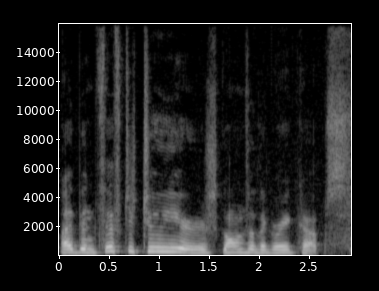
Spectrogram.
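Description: A woman speaks at a fairly slow pace. Her pitch variation is ordinary. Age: 80s+. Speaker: longtime football fan. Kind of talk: interview answer. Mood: reminiscing, calm. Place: home room. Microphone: lapel.

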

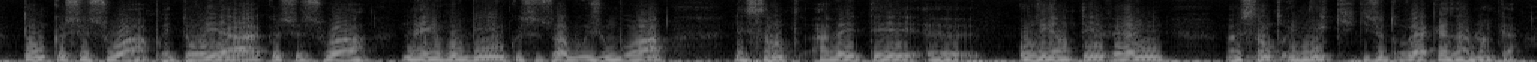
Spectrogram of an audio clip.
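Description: Speaking at a fairly slow pace, a man uses a dark, mellow tone and a fairly low pitch, keeping his loudness very even. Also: ordinary pitch variation. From Benin. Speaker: sports confederation president. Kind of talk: radio interview. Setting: radio studio. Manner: formal. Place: studio. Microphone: studio mic.

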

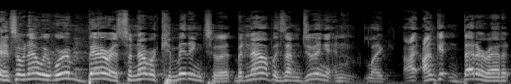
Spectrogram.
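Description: A man talks very fast in a high, raised, projected voice with hardly any pauses. His tone is bright and sharp, his intonation lively. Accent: American. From United States. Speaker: comedian. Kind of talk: comedic storytelling. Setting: stage with audience. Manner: animated. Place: stage. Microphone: studio mic.

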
